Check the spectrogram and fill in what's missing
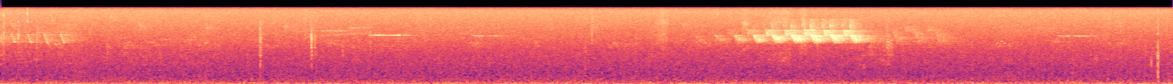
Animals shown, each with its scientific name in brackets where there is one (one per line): Black-throated Green Warbler (Setophaga virens)
Ovenbird (Seiurus aurocapilla)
